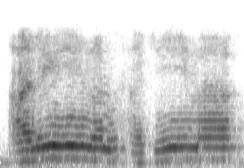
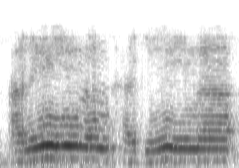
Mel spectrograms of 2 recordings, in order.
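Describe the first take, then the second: The two takes are said the same way.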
